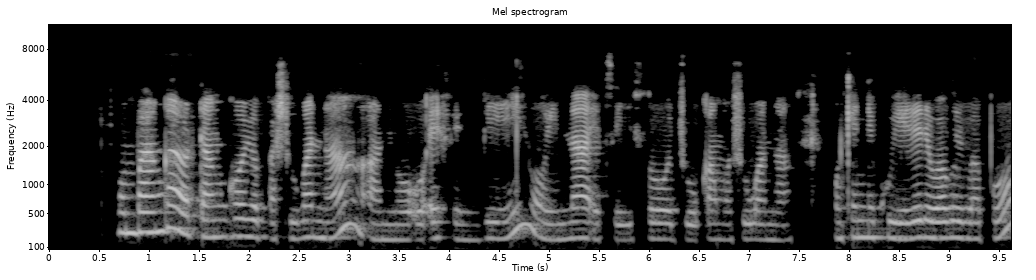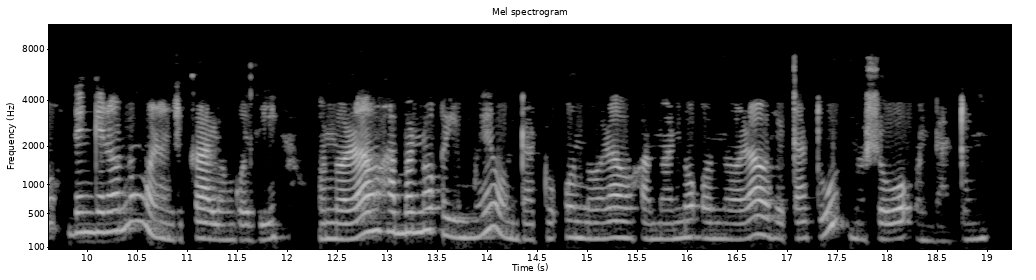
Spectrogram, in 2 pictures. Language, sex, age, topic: Oshiwambo, male, 18-24, finance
